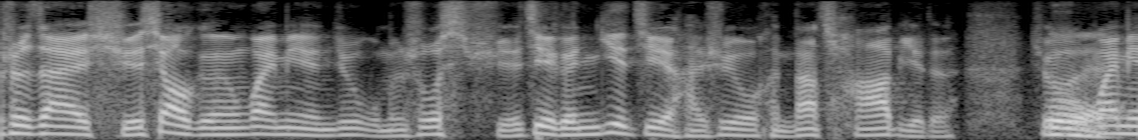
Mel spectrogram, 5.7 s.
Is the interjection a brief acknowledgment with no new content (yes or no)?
yes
